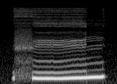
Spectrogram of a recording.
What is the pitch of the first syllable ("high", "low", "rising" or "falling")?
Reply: rising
